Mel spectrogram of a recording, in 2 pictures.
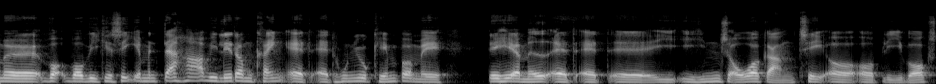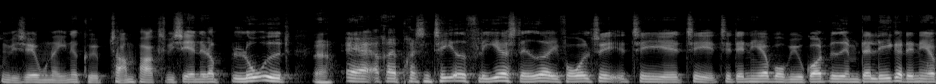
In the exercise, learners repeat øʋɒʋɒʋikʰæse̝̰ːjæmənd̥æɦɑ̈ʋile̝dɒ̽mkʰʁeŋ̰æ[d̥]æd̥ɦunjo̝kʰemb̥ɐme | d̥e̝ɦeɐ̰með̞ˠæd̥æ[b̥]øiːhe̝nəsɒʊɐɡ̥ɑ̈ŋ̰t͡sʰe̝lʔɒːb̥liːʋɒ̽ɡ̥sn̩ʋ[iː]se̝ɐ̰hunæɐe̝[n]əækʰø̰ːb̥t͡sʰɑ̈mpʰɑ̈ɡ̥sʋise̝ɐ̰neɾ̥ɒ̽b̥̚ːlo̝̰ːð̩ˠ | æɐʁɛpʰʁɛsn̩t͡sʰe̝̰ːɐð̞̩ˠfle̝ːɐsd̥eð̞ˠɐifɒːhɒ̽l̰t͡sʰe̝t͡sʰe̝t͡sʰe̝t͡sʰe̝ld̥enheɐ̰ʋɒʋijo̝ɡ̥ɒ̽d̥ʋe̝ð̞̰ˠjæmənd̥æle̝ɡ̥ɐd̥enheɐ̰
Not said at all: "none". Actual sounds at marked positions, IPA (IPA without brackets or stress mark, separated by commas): d̥, d̥, i, n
